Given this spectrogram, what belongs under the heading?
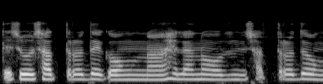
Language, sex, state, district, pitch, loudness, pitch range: Chakma, female, Tripura, Dhalai, 230 Hz, -17 LUFS, 220-235 Hz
